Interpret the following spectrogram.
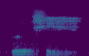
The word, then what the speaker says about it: bohea: If I may interject, so bohea, B-O-H-E-A, right? Yes. So it's super interesting when you Google bohea, you find entries and tea companies saying it's pronounced buhi, and that it describing it as Suchong or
